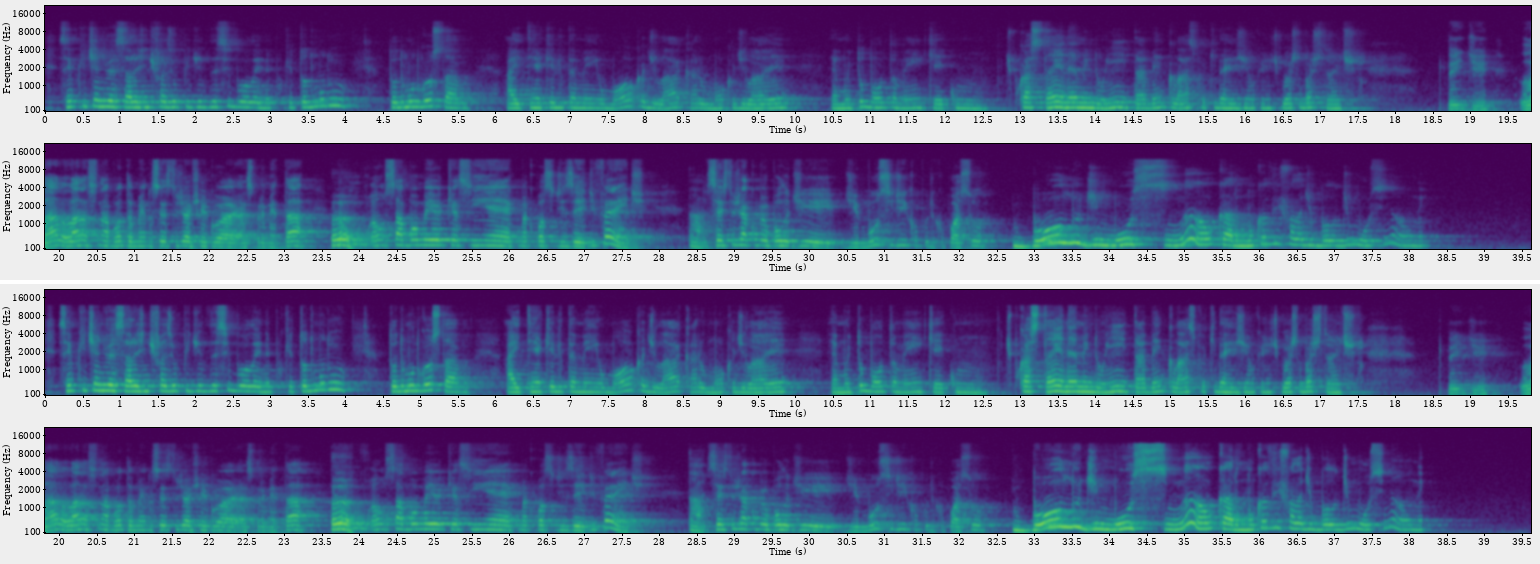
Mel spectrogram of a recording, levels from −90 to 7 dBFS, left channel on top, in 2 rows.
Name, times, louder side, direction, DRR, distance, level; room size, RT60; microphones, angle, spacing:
voice 1, 0.2-4.0 4.6-5.7 6.2-9.9 10.5-12.6 12.9-17.5 23.6-24.0 28.4-28.7 32.7-38.2, right 2 dB, 70° right, 12 dB, 1.1 m, -23 dB
voice 2, 18.7-19.2 19.7-23.3 23.7-27.8 28.6-32.3, left 1 dB, 35° left, 8 dB, 1.6 m, -25 dB
28.5 x 15.5 x 7.2 m, 1.6 s
head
